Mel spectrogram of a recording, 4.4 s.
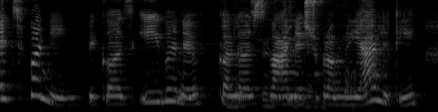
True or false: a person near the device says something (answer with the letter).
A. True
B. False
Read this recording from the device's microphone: A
